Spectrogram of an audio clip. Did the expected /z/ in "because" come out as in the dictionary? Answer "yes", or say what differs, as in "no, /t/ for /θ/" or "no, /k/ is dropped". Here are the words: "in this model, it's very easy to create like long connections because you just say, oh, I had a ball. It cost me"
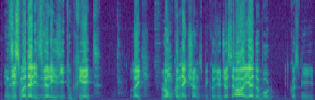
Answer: yes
